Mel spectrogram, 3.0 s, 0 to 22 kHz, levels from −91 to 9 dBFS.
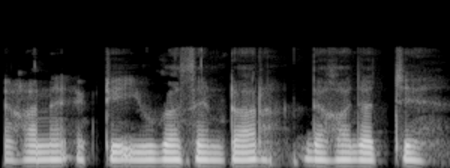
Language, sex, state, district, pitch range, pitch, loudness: Bengali, male, Assam, Hailakandi, 135-140 Hz, 140 Hz, -16 LUFS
